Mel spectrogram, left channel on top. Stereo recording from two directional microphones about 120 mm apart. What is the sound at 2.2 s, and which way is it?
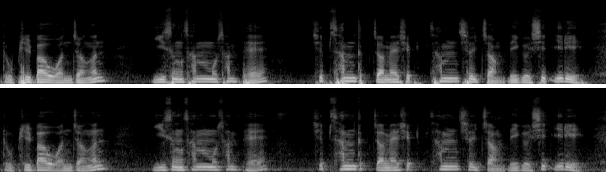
Speech, 50° left (ahead or behind).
